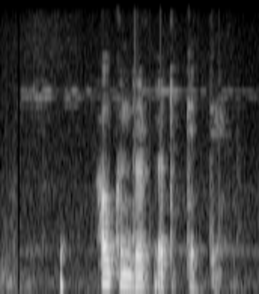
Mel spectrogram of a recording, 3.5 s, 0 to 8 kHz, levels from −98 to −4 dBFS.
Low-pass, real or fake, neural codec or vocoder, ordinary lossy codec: 7.2 kHz; real; none; AAC, 48 kbps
